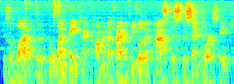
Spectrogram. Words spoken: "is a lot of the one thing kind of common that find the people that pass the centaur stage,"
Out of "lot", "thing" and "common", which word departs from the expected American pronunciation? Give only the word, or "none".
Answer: none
